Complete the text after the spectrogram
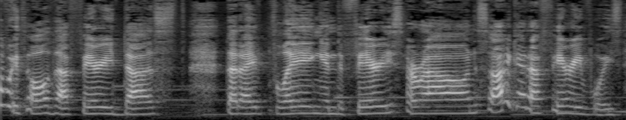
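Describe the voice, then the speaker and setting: A woman with a squeaky voice hosting a live spiritual advice stream from home, chatting casually and greeting viewers by name. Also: very animated, a little slow, bright, forceful tone, soft background music. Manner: greets viewers by name in high sing-song, laughing often.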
